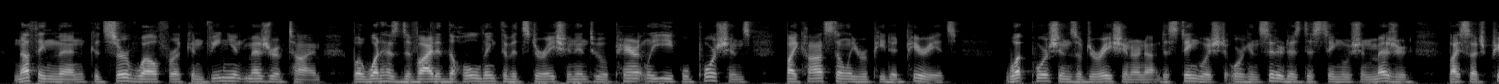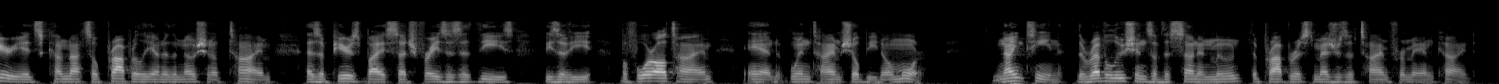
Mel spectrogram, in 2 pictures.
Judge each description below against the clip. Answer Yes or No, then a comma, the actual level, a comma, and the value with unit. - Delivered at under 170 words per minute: No, average, 175 wpm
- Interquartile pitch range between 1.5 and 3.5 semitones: Yes, narrow, 2.5 semitones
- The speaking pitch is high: No, low, 120 Hz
